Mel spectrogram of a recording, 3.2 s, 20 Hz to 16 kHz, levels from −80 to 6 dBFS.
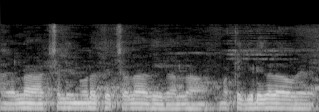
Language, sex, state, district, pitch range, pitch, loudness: Kannada, male, Karnataka, Raichur, 110-115 Hz, 115 Hz, -14 LUFS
